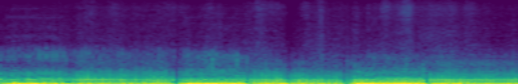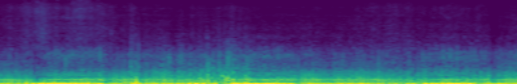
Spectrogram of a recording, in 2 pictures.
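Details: Pet cat purring as it is stroked: a deep, even rumble that swells and eases with each breath, roughly every two seconds, with faint rubbing and rustling noises over it.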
